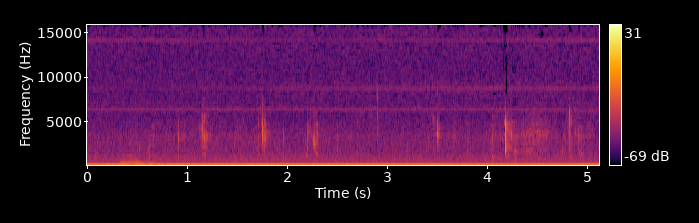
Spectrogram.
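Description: Faint chewing and wet mouth clicks of a person eating a mouthful of thick instant noodles, with a brief closed-mouth 'mm' about half a second in. A steady low electrical hum runs underneath.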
